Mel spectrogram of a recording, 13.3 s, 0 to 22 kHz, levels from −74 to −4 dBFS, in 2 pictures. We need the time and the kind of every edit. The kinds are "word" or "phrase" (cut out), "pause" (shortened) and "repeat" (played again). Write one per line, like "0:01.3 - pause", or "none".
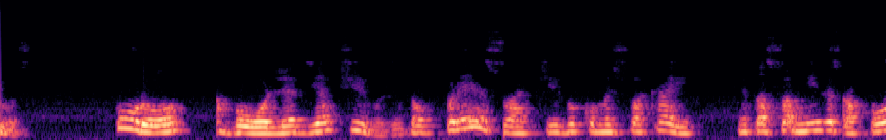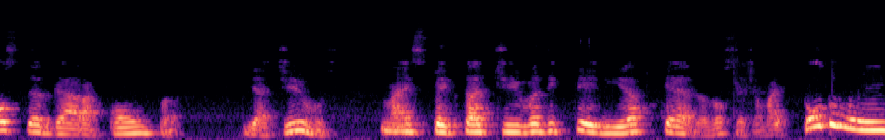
0:01.6 - word
0:03.8 - word
0:06.3 - word
0:11.6 - word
